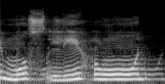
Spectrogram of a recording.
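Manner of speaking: مصلحون very slow with a thick, heavy ص; مصلحون recited slowly, ص thick; heavy saad. Shown as a demonstration. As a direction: drag out مصلحون, the ص full and heavy. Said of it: "صاد کو خوب موٹا کر کے پڑھیں گے".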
